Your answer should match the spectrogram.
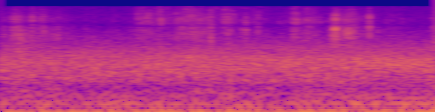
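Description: Hands rustling and scratching through shredded paper and damp compost, heard as faint scattered ticks over a steady low rumble.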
